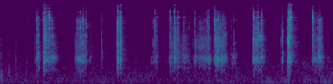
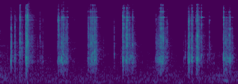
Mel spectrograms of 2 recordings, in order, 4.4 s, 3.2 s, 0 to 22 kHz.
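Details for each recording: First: 1961 Harley-Davidson XLCH Sportster oil pump during engine rebuild, turned by hand after the gears seated: light ratcheting clicks in quick uneven bursts, the gears now rotating freely without binding. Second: 1961 Harley-Davidson XLCH Sportster oil pump during engine rebuild, cleaned and reamed, turned by hand on the bench: slow uneven ratcheting clicks about once a second as the gears catch and bind at a high spot, still fitting themselves in.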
